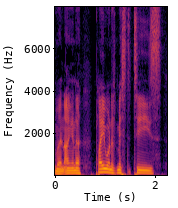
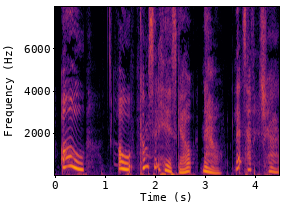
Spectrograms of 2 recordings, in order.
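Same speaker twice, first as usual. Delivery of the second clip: very high, lilting, sing-song nursery-teacher voice; 4 dB quieter than usual. Teasing the other speaker by copying how they talk, in their nursery voice. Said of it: "What's my nursery voice?".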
